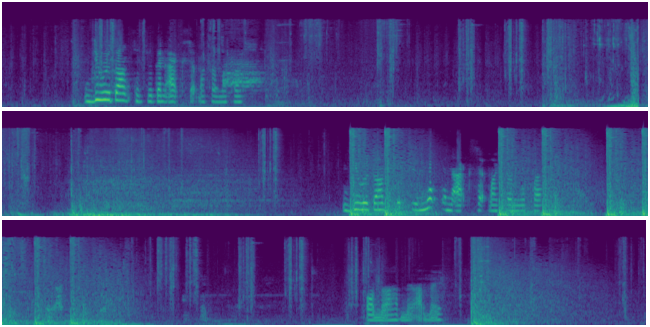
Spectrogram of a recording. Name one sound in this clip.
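Gunshots fire in quick bursts in a video game.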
